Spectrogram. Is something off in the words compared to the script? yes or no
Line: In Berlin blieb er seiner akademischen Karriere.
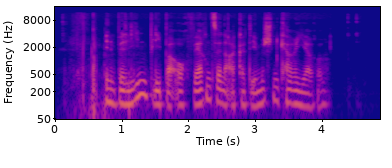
yes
